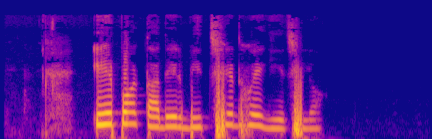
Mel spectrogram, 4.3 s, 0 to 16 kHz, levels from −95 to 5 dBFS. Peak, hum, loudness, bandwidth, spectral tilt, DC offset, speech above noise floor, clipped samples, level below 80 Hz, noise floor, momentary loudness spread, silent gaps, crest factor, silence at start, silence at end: 0 dBFS; none; -15 LUFS; 11.5 kHz; -7.5 dB/octave; under 0.1%; 68 dB; under 0.1%; -36 dBFS; -83 dBFS; 14 LU; none; 16 dB; 0.5 s; 1.15 s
